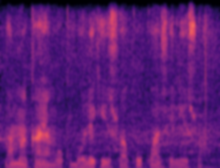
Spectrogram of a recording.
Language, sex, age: Xhosa, male, 20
